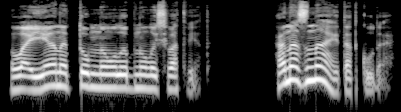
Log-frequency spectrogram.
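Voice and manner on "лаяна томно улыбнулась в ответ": ordinary delivery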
